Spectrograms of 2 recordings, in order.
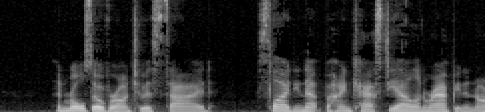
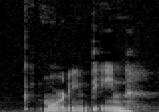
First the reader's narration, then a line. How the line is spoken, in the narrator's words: Cass rasps, his throat apparently sore from last night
